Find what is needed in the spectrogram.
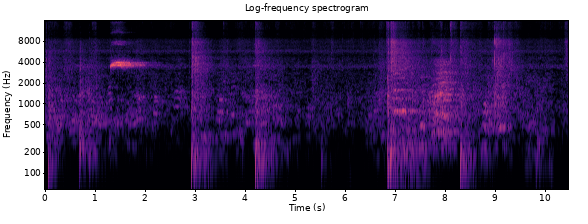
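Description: Volleyball rally: a short whistle blast about a second and a half in, then the sharp thuds of the ball being struck, about three hits, under players' shouting voices.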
